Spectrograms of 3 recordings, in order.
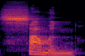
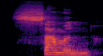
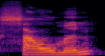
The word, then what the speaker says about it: salmon: word should be pronounced salmon salmon again there's a silent letter in it there's the silent l so you should not pronounce it like salman as i sometimes hear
